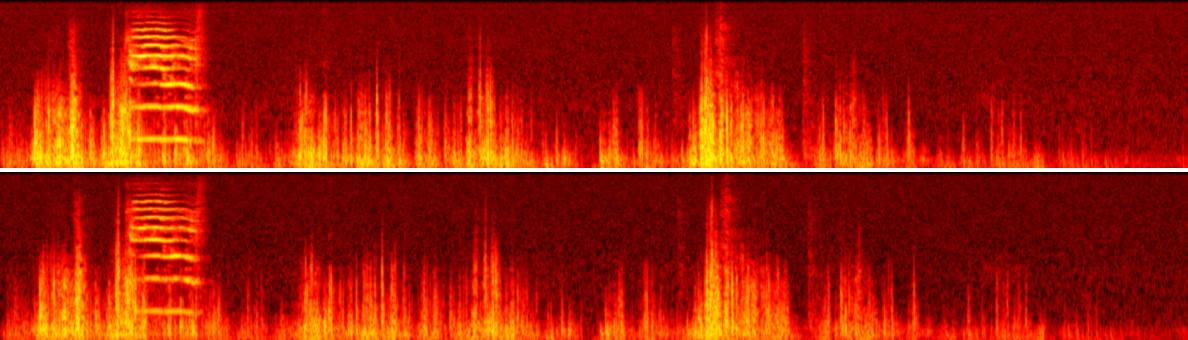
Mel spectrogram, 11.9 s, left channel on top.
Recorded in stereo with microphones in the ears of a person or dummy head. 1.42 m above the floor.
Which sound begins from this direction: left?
A cat meowing, at 1.2 s.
